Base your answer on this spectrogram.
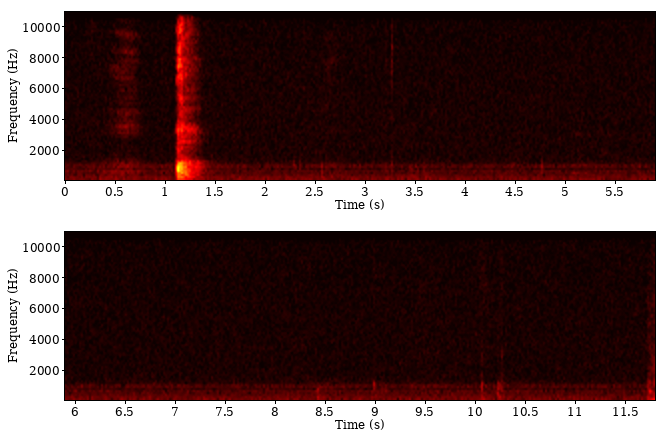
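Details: A single short, sharp cough early on, then near silence with faint room hum and a few small clicks; cough.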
